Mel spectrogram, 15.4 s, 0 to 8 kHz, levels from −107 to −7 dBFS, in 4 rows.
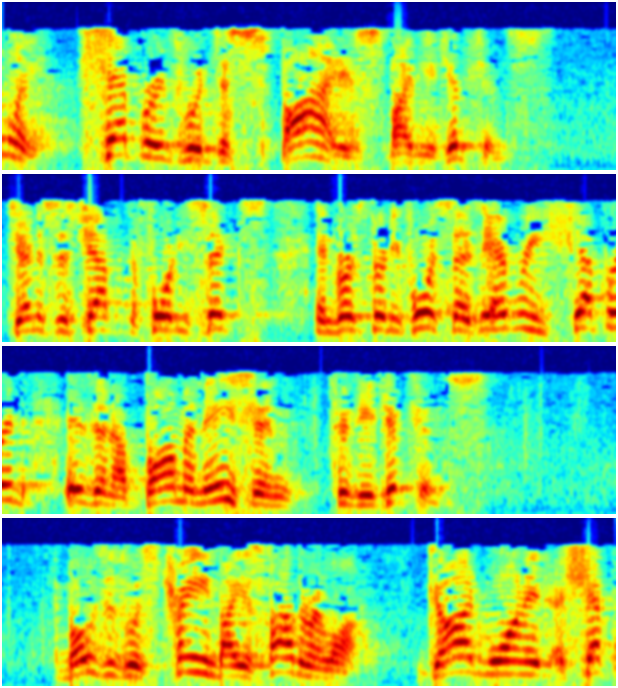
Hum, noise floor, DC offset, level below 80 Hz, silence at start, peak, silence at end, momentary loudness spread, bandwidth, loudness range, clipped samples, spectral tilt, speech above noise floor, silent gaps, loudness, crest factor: none; -53 dBFS; under 0.1%; -50 dBFS; 0 s; 0 dBFS; 0 s; 9 LU; 5 kHz; 4 LU; under 0.1%; -7 dB/octave; 39 dB; none; -14 LUFS; 14 dB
